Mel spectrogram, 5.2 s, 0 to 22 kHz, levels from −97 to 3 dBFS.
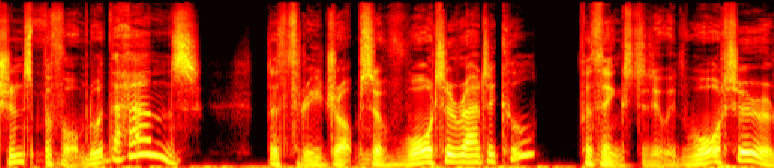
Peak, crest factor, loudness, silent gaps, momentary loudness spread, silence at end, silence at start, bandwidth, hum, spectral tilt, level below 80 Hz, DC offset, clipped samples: -2 dBFS; 16 dB; -18 LUFS; none; 11 LU; 0 s; 0 s; over 20 kHz; none; -3.5 dB/octave; -38 dBFS; under 0.1%; under 0.1%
